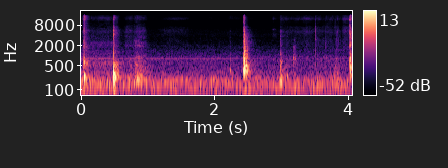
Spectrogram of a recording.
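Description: A cardboard shipping box being opened by hand: several short, sharp snaps and knocks from the flaps and box walls. The loudest comes about half a second in and another about two and a half seconds in.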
